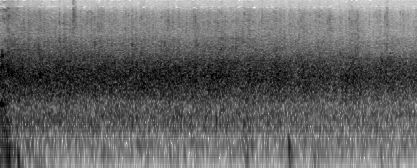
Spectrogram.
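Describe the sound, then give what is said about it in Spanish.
An audience at a church service applauds the Lord loudly and steadily, a dense wash of clapping lasting several seconds without letting up. “Dáselo fuerte al Señor. Dáselo muy fuerte.”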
